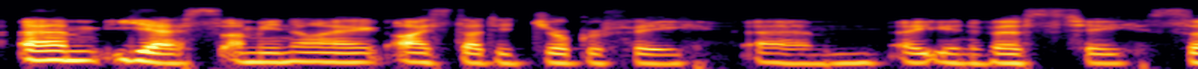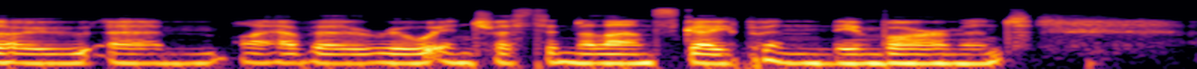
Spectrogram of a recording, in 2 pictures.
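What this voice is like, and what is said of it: English accent, slightly faded. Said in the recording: “There's a English accent there? ... It's probably a little bit mangled by now. ... the UK accent.”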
